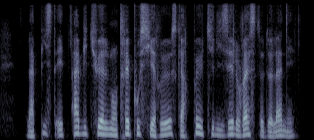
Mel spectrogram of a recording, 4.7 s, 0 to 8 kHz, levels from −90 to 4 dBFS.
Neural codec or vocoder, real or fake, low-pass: codec, 16 kHz in and 24 kHz out, 1 kbps, XY-Tokenizer; fake; 7.2 kHz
